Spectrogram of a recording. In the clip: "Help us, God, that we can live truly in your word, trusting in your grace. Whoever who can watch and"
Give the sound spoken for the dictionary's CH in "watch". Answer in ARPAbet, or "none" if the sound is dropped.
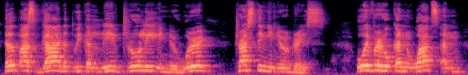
S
